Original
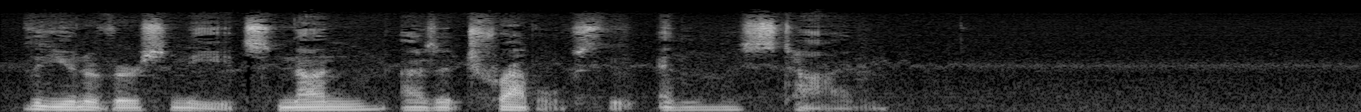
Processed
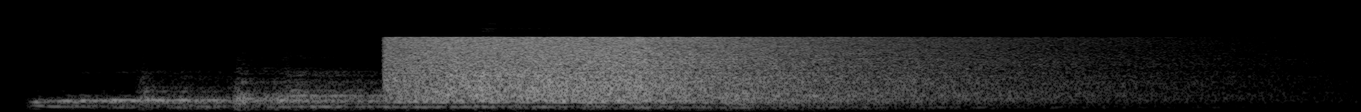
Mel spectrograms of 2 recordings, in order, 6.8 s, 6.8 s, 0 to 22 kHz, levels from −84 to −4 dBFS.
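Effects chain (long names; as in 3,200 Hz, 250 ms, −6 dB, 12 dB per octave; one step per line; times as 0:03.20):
source passing by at 0:02.70, 18 m/s, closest 1.1 metres
comb filter 5.2 ms, depth 89%
treble cut that deepens with the level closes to 480 Hz, closed at −24.5 dBFS
sample-rate reduction 4,200 Hz, jitter 0%
envelope filter 360–5,000 Hz, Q 4.4, up, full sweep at −25 dBFS
sound drawn into the spectrogram noise, 0:01.91–0:03.24, 350–5,600 Hz −41 dBFS
single-tap delay 193 ms −9 dB
convolution reverb RT60 5.3 s, pre-delay 13 ms, DRR −2 dB
level +6 dB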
